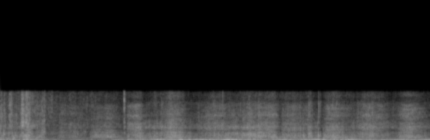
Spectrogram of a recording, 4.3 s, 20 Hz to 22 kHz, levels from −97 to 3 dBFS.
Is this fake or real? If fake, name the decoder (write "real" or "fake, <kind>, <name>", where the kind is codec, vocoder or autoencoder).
real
